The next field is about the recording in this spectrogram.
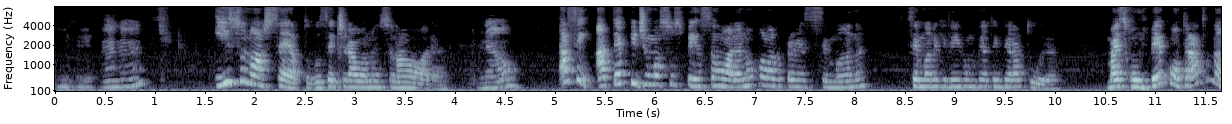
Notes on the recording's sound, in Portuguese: Tivemos um pequeno problema na captação do áudio desse episódio.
